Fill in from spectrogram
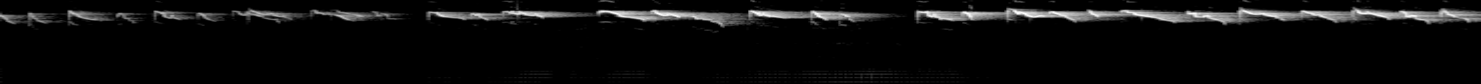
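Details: White-eye singing a morning lure song, continuous high trilled chains of falling whistles, slightly softer in the middle where a faint low rumble sounds, then loud again.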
